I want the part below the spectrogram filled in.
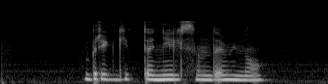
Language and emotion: Russian, neutral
